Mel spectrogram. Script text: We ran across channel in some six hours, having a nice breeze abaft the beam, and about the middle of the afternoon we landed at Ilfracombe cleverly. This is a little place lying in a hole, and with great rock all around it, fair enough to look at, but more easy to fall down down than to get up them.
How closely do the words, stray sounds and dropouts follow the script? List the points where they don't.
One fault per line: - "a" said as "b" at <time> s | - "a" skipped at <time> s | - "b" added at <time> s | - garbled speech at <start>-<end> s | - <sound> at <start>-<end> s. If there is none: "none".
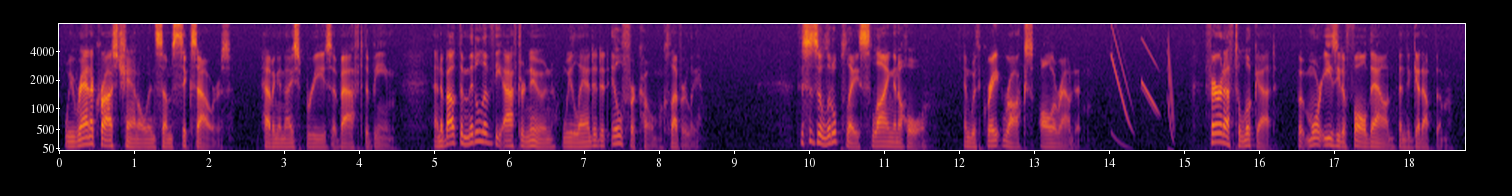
- "rock" said as "rocks" at 12.6 s
- chirp at 14.0-14.9 s
- "down" skipped at 17.8 s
